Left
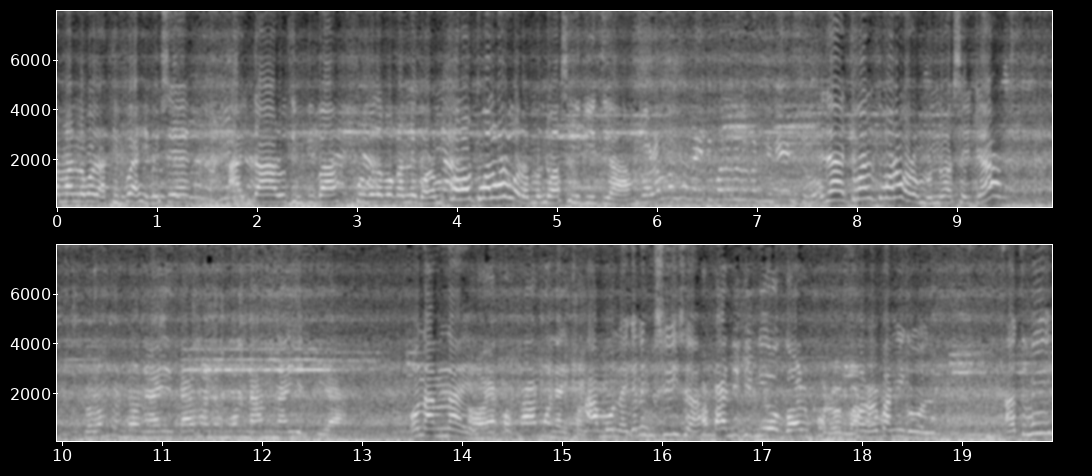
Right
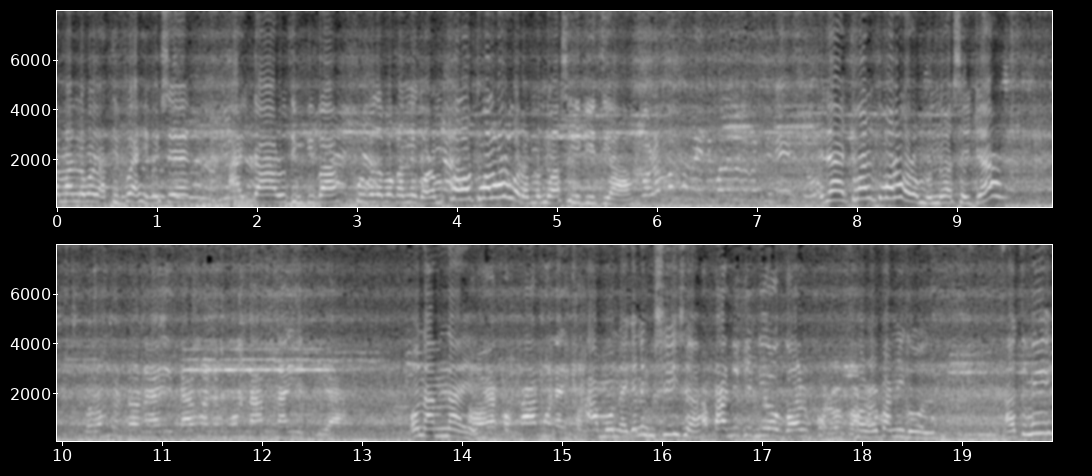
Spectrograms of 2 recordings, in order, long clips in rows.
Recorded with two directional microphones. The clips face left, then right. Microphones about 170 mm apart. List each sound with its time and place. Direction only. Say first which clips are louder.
0.0 s a man's voice: right 1 dB; 5° right (ahead or behind)
7.6 s speech: right 5 dB; 20° right (ahead or behind)
13.5 s speech: right 3 dB; 25° right (ahead or behind)
15.2 s speech: right 5 dB; 20° right (ahead or behind)
17.9 s speech: right 3 dB; 20° right (ahead or behind)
